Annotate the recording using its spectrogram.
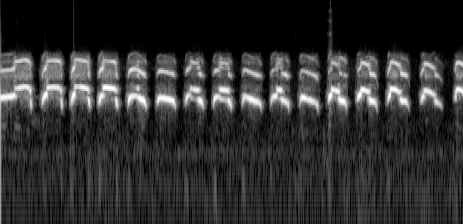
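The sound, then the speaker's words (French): A human voice imitates a herring gull, sending out a fast, steady run of about sixteen loud, nasal yelping calls with no other sounds. “Alors ça, c'est le goéland argenté, c'est un grand classique, c'est l'oiseau des bandes-sons de la mer et des rivages.”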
